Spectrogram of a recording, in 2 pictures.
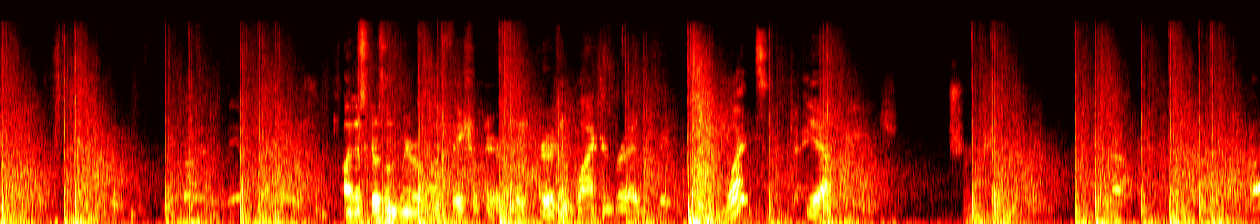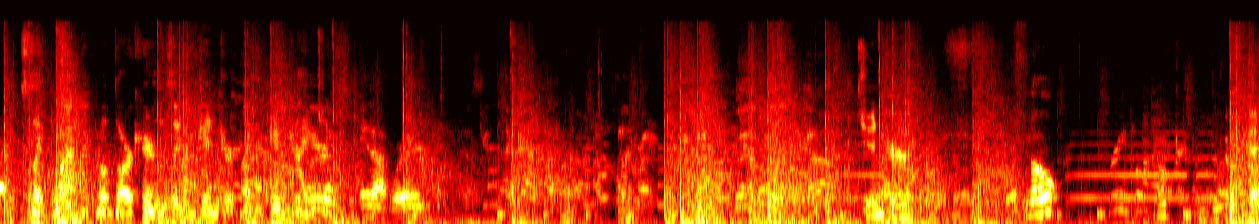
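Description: Rifle shots crack repeatedly nearby and in the distance.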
